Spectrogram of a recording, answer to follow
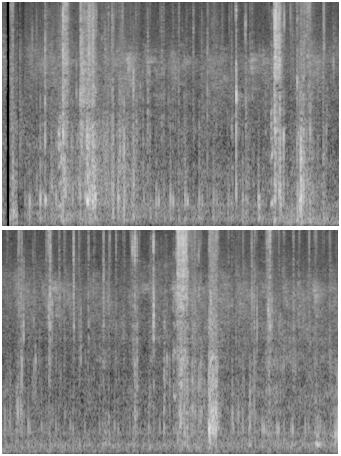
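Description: A baby goat's hooves clicking on a tiled floor, then the kid sucking water from a feeding bottle in quick, greedy pulls: a run of irregular short clicks and slurps.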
